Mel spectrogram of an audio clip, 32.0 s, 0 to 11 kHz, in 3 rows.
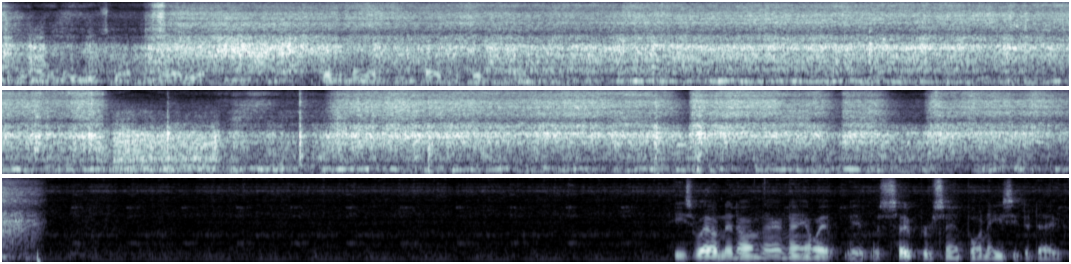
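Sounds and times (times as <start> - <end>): welding hiss: 0.0 - 21.8.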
